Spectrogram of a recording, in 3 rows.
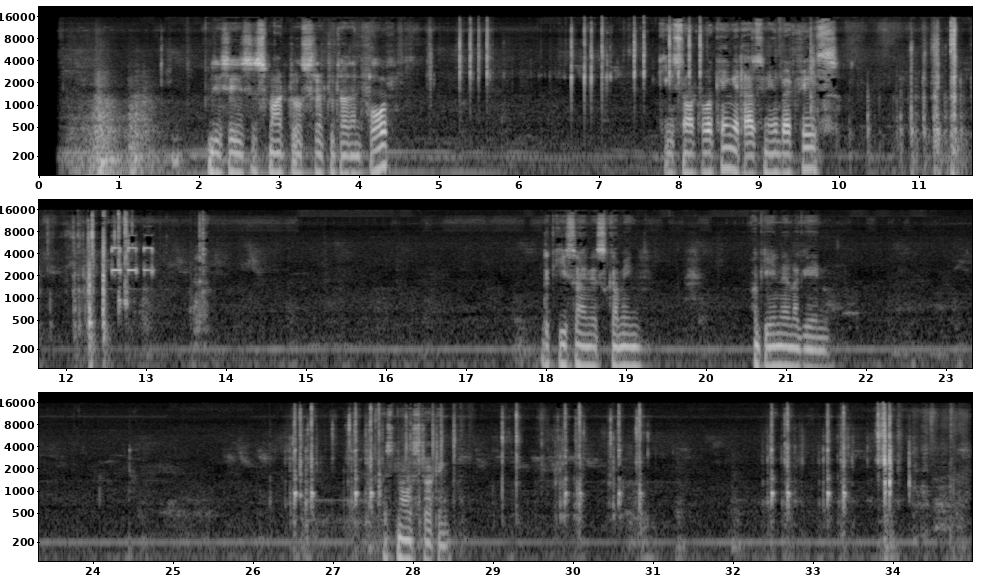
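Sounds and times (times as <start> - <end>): low electrical hum: 0.3 - 34.9
short electronic beeps: 12.6 - 13.2
car key clicking in ignition: 26.4 - 31.0.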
